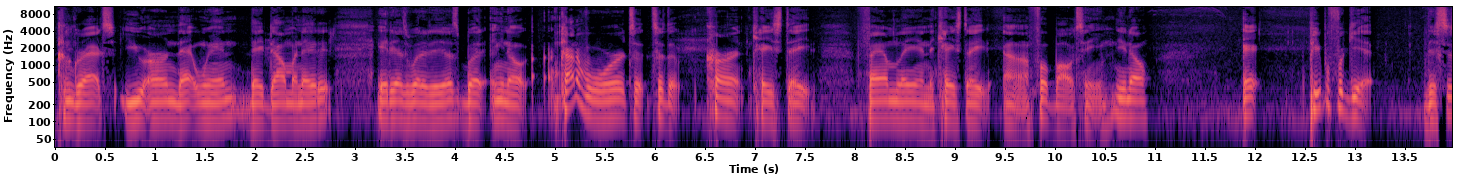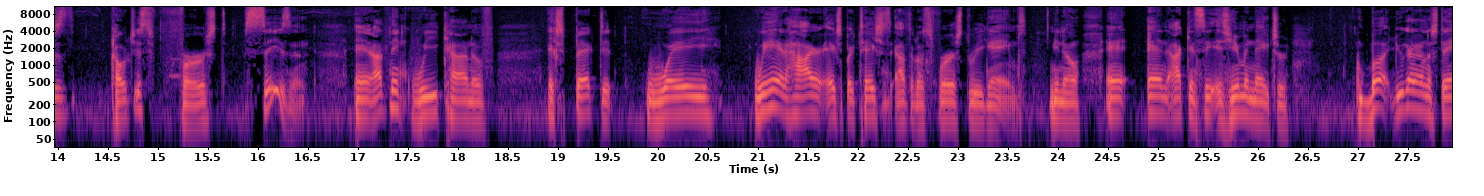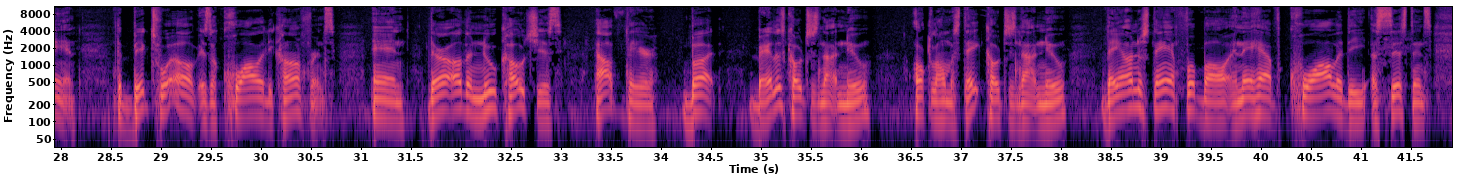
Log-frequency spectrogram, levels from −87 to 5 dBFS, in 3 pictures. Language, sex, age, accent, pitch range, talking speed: English, male, 20-39, American, 115-140 Hz, 155 wpm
